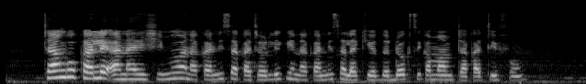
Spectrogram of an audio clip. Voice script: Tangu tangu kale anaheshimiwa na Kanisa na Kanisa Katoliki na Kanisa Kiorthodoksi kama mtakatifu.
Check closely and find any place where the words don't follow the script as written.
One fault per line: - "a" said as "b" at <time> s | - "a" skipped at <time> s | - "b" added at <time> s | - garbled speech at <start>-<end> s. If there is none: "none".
- "tangu" skipped at 0.8 s
- "na Kanisa" skipped at 2.4 s
- "la" added at 3.4 s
